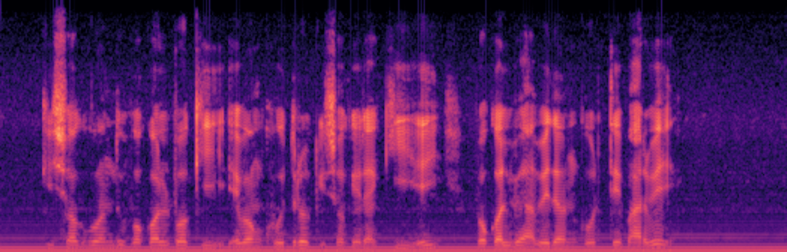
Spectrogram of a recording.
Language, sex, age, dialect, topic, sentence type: Bengali, male, 18-24, Rajbangshi, agriculture, question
